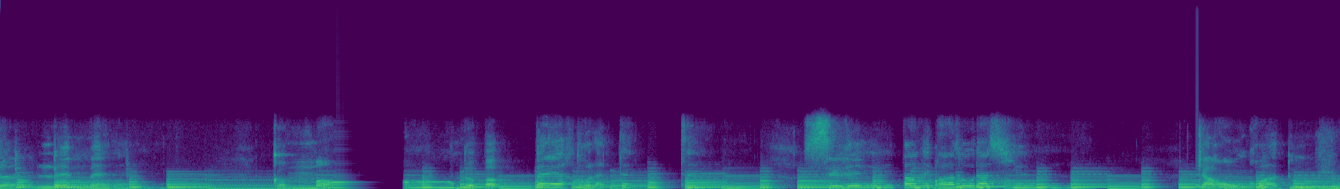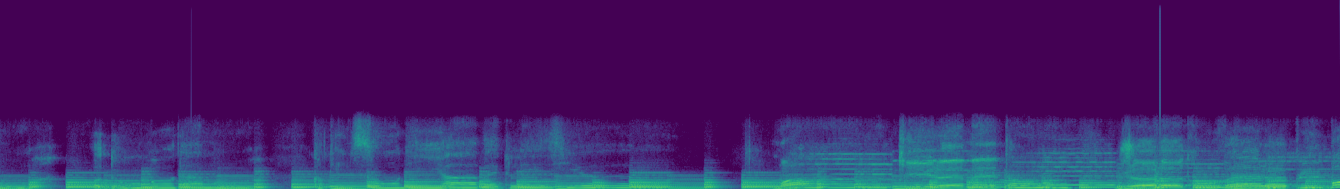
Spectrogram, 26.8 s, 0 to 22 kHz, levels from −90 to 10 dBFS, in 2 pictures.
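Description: At 3.35 to 4.05 s the audio stretches into a fading buzz, then about 0.29 s of silence before resuming intact: a call audio freeze, likely from delayed packets draining the jitter buffer. From 9.26 to 11.25 s the sound hurries at an unchanged pitch, playing at about 134% speed. This is a jitter buffer speed-up, where the receiver trimmed roughly 0.7 s of pitch-period slices to shed the accumulated delay. Brief buzzy stutters at 11.96 to 11.98 s, 15.31 s and 25.00 s are a repeated buffer: the device replayed a 5.33 ms block, which fits a 256-sample buffer, when new audio arrived late. Throughout, the Opus call path's coding noise and its 8 kHz bandwidth ceiling can be heard.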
